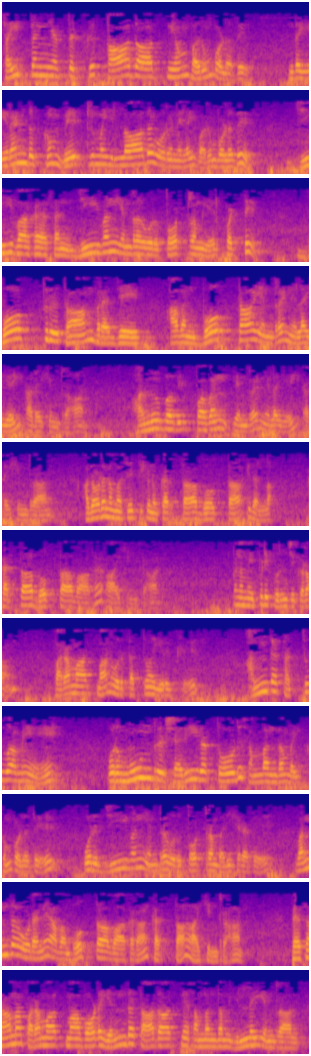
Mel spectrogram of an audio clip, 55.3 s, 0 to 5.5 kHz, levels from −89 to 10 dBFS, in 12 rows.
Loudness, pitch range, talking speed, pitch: -16 LUFS, 145-200 Hz, 75 wpm, 170 Hz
